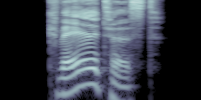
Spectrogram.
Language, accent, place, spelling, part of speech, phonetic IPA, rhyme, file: German, Germany, Berlin, quältest, verb, [ˈkvɛːltəst], -ɛːltəst, De-quältest.ogg
- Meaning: inflection of quälen: 1. second-person singular preterite 2. second-person singular subjunctive II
